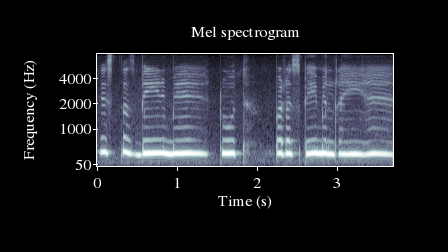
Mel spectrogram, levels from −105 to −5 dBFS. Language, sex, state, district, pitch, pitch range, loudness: Hindi, female, Bihar, Patna, 345 Hz, 335-355 Hz, -10 LUFS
